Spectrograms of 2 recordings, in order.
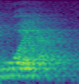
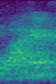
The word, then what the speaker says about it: water: You say water. See? Water. See your mouth goes back? We say water.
